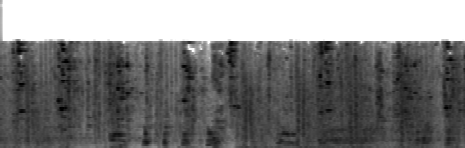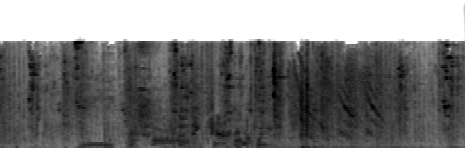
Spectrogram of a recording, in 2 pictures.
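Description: Explosions from a video game boom.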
